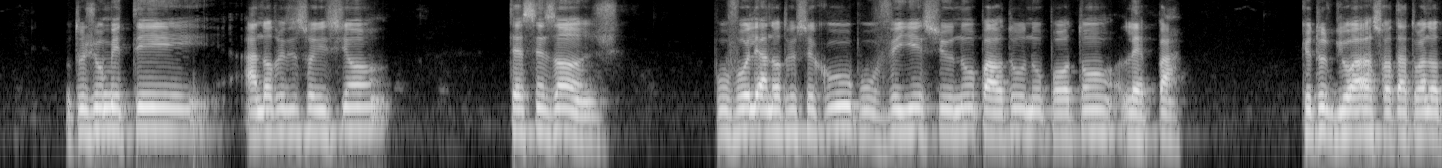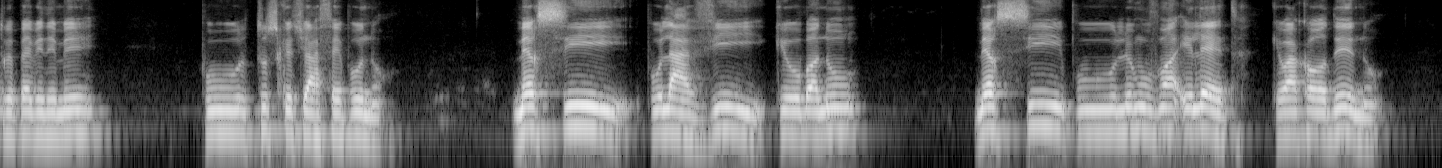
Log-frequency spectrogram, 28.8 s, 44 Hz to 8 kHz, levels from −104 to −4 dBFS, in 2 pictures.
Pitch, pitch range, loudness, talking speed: 135 Hz, 125-140 Hz, -21 LUFS, 125 wpm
